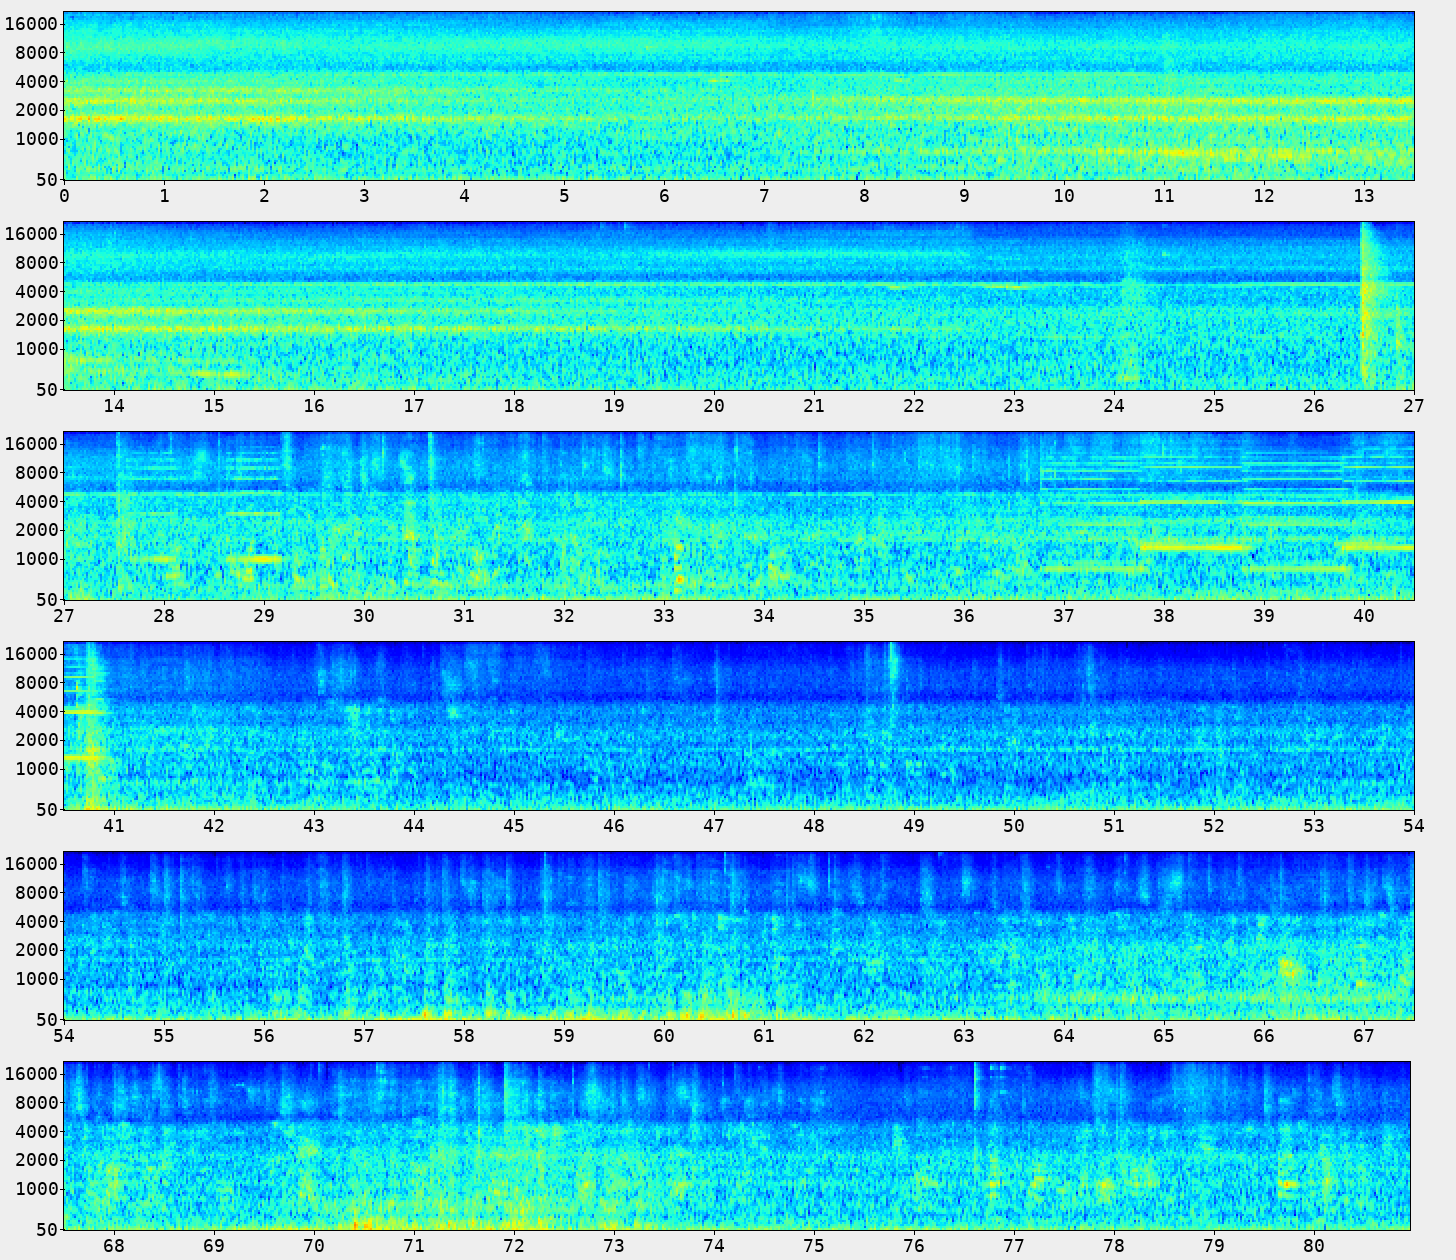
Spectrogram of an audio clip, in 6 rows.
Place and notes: Tamsui District, New Taipei City - Tamsui Line (Taipei Metro)
from Zhuwei Station to Tamsui Station, Binaural recordings, Sony PCM D50 + Soundman OKM II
